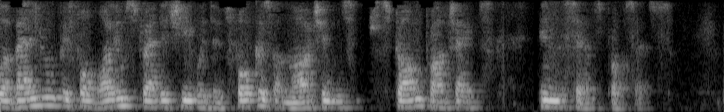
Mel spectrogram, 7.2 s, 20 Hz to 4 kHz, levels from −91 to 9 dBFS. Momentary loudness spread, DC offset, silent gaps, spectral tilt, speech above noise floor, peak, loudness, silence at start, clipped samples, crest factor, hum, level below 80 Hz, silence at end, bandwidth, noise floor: 14 LU; under 0.1%; none; -6 dB/octave; 38 dB; -12 dBFS; -27 LUFS; 0 s; under 0.1%; 14 dB; none; -64 dBFS; 0.8 s; 4 kHz; -64 dBFS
